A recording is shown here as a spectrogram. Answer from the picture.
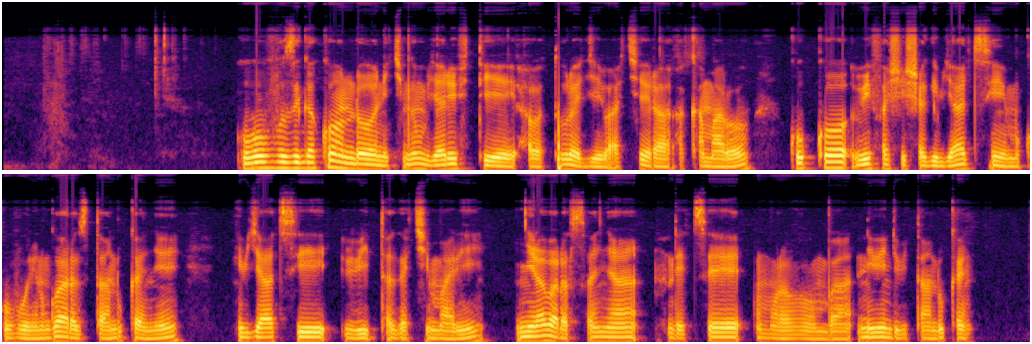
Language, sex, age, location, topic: Kinyarwanda, male, 18-24, Nyagatare, health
